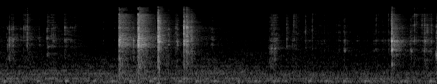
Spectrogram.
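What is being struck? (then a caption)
Bar of soap cut with a blade. A small, solid, rectangular bar of dry soap with a rainbow glitter coating is held in one hand over a glass bowl while the other hand, with long red nails, cuts and scrapes it with a utility knife blade, letting chips fall into the bowl. Bright, crunchy cutting sounds run throughout, with a cluster of sharper, louder crunches in the middle and another near the end. Each crunch is dry and short, with almost no ring.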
